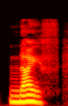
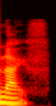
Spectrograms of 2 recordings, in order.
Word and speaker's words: knife: common silent letters first the silent k in words like no knife and KN the K is silent for example I know the answer be careful with the knife next the silent B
